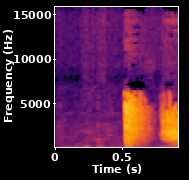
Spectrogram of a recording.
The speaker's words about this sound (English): That was a slap. Listen again.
